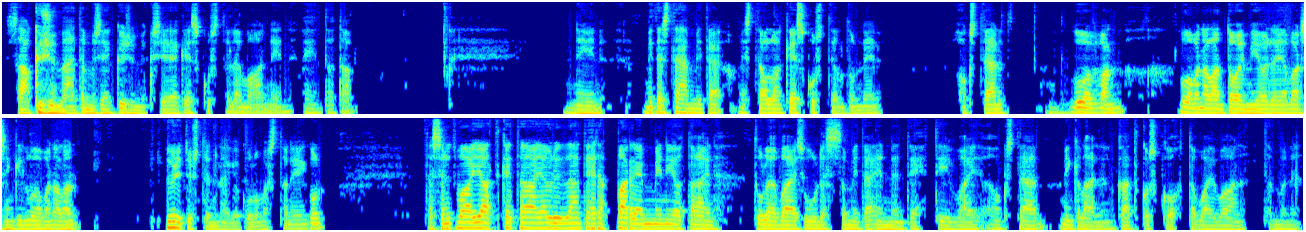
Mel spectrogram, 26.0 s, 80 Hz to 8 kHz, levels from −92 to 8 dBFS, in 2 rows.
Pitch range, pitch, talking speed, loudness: 105-135 Hz, 115 Hz, 120 wpm, -28 LUFS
